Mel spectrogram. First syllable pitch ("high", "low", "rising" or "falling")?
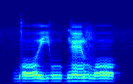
low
